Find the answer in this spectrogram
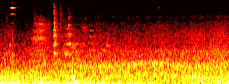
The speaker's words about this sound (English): From the rear platform, Frank looked at the Pennsylvania landscape rolling past. The train would be reaching Philadelphia in another hour or so.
